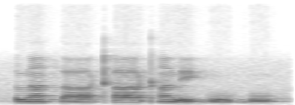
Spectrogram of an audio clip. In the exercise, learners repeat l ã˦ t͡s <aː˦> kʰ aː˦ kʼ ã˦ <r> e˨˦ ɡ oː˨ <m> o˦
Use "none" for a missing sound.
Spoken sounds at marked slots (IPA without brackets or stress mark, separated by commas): aː˨, l, b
